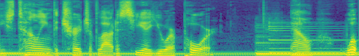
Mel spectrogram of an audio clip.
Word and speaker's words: Laodicea: But he also said to the church of Laodicea, and I believe it's pronounced Laodicea, L-A-O-D-I-C-E-A, Laodicea.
